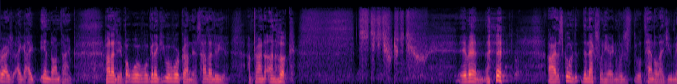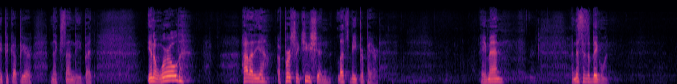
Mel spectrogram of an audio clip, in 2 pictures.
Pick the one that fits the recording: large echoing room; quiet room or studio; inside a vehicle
large echoing room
